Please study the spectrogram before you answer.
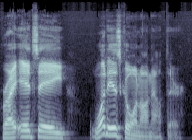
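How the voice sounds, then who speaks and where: A man's voice: mid-range voice, huge pitch swings, measured pace, a bit bright. A man hosting a casual, conversational recap show. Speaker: podcast host.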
